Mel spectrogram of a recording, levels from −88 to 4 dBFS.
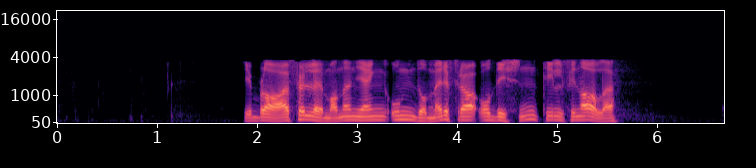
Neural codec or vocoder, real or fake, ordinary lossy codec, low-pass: none; real; MP3, 32 kbps; 3.6 kHz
